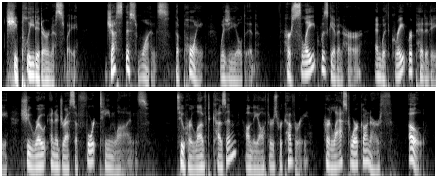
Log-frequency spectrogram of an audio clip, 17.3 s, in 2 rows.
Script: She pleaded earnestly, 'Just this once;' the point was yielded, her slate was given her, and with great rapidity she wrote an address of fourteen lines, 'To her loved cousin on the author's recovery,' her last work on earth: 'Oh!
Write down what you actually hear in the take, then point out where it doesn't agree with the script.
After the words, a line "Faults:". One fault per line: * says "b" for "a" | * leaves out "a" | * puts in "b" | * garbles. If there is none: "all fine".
She pleaded earnestly, 'Just this once;' the point was yielded, her slate was given her, and with great rapidity she wrote an address of fourteen lines, 'To her loved cousin on the author's recovery,' her last work on earth: 'Oh!
Faults:
all fine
